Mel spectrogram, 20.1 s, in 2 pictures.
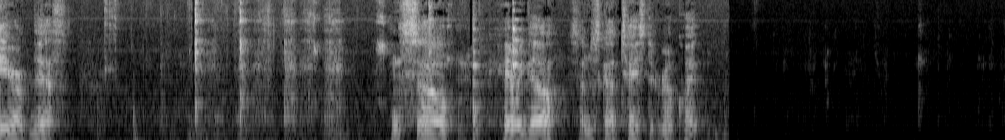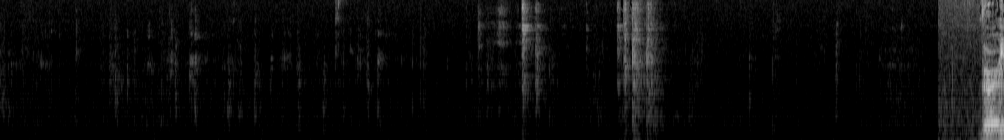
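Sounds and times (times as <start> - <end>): mouth clicks and chewing: 7.5 - 16.2.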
